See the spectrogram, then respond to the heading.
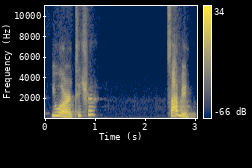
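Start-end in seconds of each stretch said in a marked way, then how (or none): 0.2-1.0 statement with question-like rising pitch on "teacher". Teacher shows a statement made into a question by tone: questioning rise on teacher. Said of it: "utilizando o formato afirmativo e colocando o tom de pergunta".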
